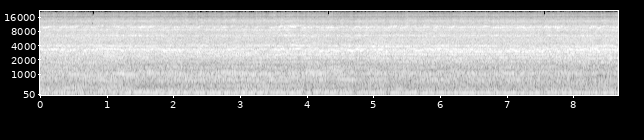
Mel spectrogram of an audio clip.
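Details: Supercharged 347 V8 Foxbody Mustang, dead cold after high-volume oil pump swap: steady, even idle beating about four pulses a second, no knocks or misses, around 530 idle with 35–40 psi oil pressure; normal cold idle.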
